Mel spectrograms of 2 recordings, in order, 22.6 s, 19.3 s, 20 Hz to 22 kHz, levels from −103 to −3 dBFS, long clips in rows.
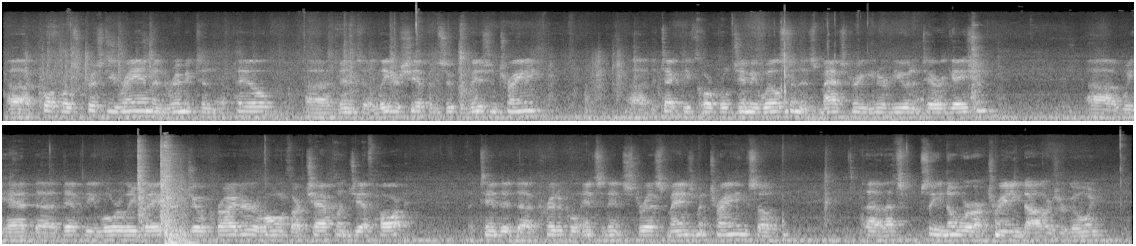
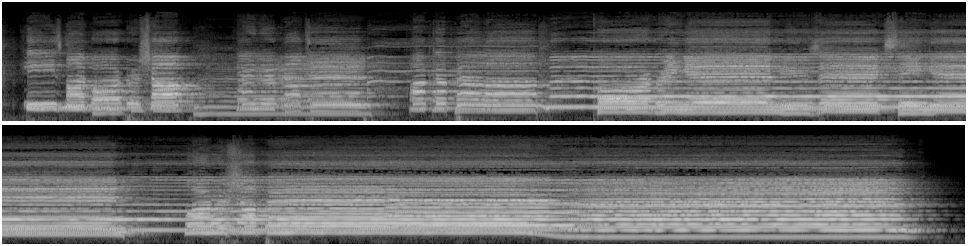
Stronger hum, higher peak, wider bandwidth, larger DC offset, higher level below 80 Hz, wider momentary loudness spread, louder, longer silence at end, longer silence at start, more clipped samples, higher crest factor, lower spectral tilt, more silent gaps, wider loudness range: neither; first, -2 dBFS vs -12 dBFS; about the same, 16.5 kHz vs 15 kHz; neither; first, -38 dBFS vs -78 dBFS; about the same, 11 LU vs 10 LU; first, -22 LUFS vs -28 LUFS; second, 0 s vs 0.3 s; second, 0 s vs 0.25 s; neither; about the same, 20 dB vs 16 dB; first, -4.5 dB/octave vs -2.5 dB/octave; neither; second, 4 LU vs 8 LU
